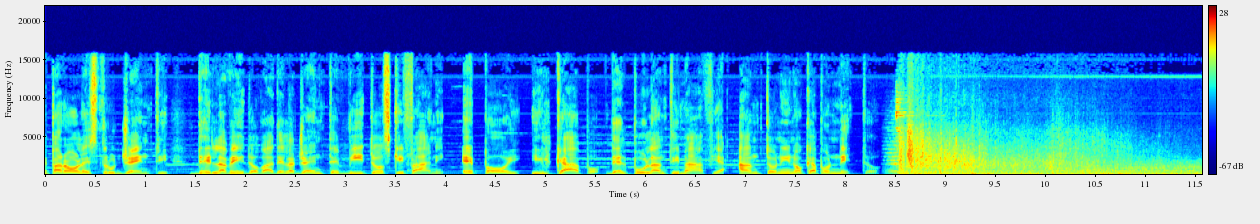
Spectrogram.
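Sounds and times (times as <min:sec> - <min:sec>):
speech: 0:00.0 - 0:09.0
explosion of a 500 kg TNT bomb on a motorway: 0:08.5 - 0:11.5.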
